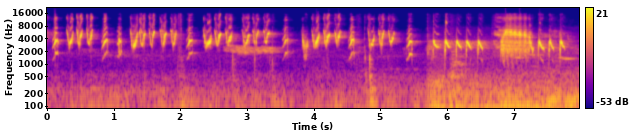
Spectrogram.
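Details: Long-tailed shrike, a caged bird, singing its toet-toet style song, meant to provoke other shrikes to sing: fast bursts of sharp, high chattering notes in quick runs, with a harsh buzzy rasp near the end.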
